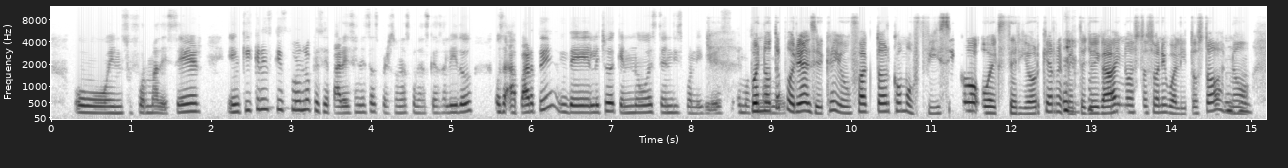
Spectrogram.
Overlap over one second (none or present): none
